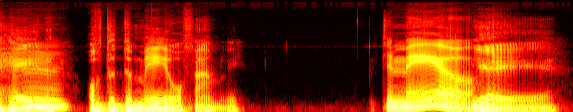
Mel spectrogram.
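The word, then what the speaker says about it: DiMeo: DeMeo? Yeah. Oh, like DeFeo. So DeMeo, literally the only difference between DeMeo and DeFeo is the M and the F.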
